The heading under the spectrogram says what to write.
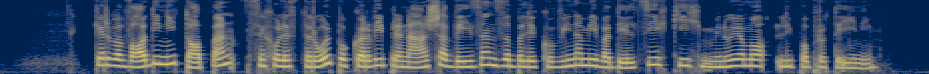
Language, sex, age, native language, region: Slovenian, female, 30-49, Slovenian, Central Slovenia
